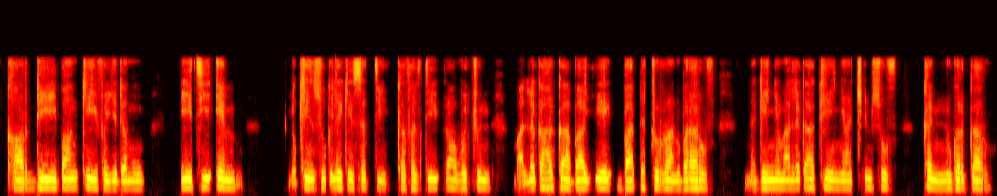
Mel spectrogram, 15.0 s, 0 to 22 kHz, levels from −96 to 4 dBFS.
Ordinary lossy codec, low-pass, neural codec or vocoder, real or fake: AAC, 48 kbps; 7.2 kHz; codec, 16 kHz, 4 kbps, FreqCodec, smaller model; fake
